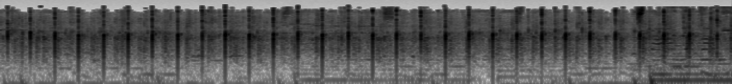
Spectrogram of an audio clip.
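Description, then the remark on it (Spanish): Neighbours in Madrid clap from balconies across a street, steady rhythmic applause echoing between buildings, with a low rumble and faint voices underneath, building slightly louder toward the end. “Mucha gente a la que aplaudir estos días, y las estamos conociendo a muchos de ellos”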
